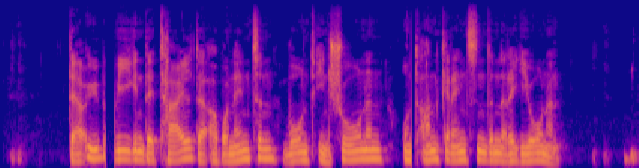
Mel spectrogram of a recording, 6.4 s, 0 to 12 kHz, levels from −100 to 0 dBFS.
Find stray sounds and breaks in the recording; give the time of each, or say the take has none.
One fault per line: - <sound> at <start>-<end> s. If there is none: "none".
- dropout at 1.1-1.2 s
- dropout at 4.1-4.2 s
